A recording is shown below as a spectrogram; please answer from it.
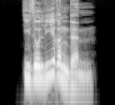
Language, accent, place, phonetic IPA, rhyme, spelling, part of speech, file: German, Germany, Berlin, [izoˈliːʁəndəm], -iːʁəndəm, isolierendem, adjective, De-isolierendem.ogg
- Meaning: strong dative masculine/neuter singular of isolierend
